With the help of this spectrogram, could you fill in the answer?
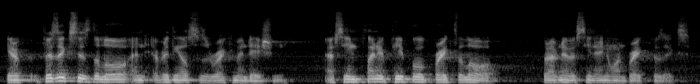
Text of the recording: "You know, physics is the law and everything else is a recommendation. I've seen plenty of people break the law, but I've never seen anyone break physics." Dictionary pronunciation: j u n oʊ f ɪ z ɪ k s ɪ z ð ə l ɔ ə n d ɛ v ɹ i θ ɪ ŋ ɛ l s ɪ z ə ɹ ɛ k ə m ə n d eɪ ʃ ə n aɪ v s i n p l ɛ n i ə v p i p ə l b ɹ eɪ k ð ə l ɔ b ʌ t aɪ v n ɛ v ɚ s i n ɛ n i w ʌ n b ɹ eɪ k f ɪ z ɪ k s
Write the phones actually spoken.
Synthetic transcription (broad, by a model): j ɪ n oʊ f ɪ z ɪ k s ɪ z ð ə l ɔ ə n ɛ v ɹ i θ ɪ ŋ ɛ l s ɪ z ə ɹ ɛ k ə m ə n d eɪ ʃ n aɪ v s i n p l ɛ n i ə v p i p l b ɹ eɪ k ð ə l ɔ b ʌ t aɪ v n ɛ v ɚ s i n ɛ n i w ʌ n b ɹ eɪ k f ɪ z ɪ k s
